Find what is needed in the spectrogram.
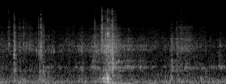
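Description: Small handling noises of a plastic iced-coffee cup and straw being picked up, with one louder brief rustle or knock about a second in.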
